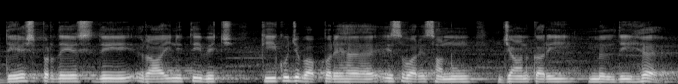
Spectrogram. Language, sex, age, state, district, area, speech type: Punjabi, male, 30-45, Punjab, Barnala, rural, spontaneous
